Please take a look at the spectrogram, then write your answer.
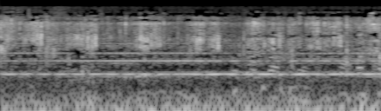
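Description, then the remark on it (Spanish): A steady, wailing air raid siren in Kyiv, Ukraine, in the early morning hours during a Russian attack with drones and missiles, holds a sustained tone over a low rumbling background, keeping an even loudness throughout with no voices present. “Es el sonido de las sirenas durante la madrugada.”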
